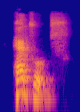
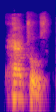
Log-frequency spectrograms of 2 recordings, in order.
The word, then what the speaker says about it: heteros: It's spelled heteros. Heteros, H-E-T-E-R-O-S, heteros.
